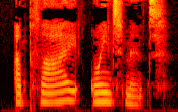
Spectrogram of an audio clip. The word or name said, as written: apply ointment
